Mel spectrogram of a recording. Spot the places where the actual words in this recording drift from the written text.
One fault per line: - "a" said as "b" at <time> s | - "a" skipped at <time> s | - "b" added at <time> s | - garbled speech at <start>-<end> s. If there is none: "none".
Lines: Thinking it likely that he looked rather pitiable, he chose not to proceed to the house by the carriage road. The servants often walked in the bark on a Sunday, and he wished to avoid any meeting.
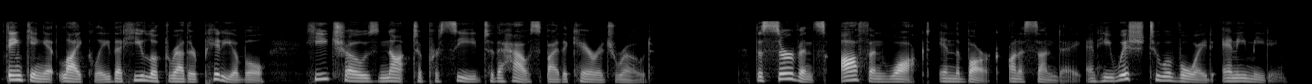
none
